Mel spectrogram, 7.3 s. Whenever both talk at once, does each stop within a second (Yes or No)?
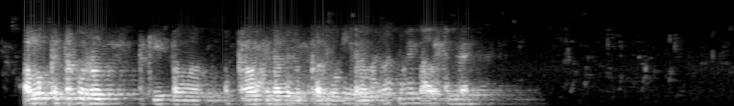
No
